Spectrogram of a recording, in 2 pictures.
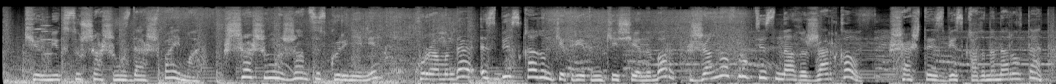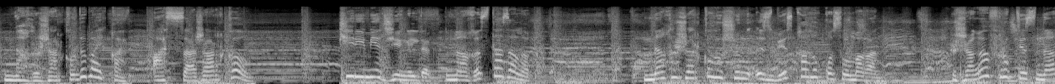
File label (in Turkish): Kazakca Kadin, Kadın Ses; seslendirme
